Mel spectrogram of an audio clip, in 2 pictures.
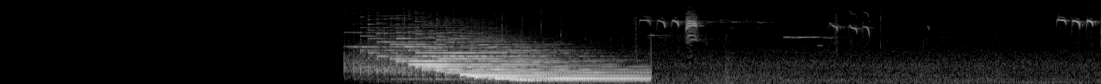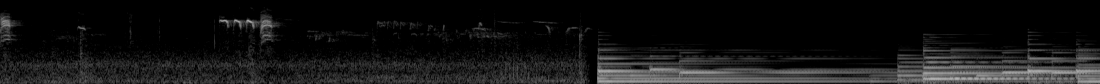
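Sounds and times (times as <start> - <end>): small bird chirping: 6.4 - 12.3, 13.0 - 17.0.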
